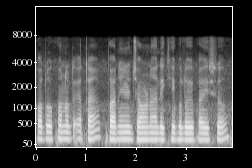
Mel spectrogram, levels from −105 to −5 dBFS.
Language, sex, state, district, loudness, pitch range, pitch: Assamese, male, Assam, Sonitpur, -18 LUFS, 135-145 Hz, 140 Hz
